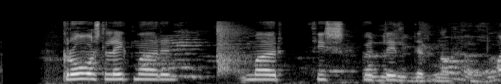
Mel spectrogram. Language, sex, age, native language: Icelandic, male, 14, Icelandic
